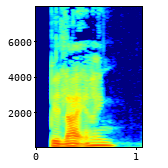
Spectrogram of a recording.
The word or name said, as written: belejring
